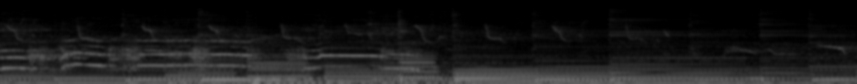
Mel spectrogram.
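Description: A rooster crowing once, a long call of about two seconds that drops in pitch at its end, over background music with held chords. Small birds chirp faintly throughout.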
